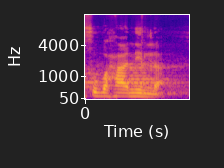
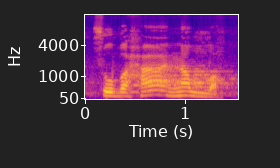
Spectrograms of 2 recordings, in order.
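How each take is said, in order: First: The vowel after subhan is i. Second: The vowel after subhan is a. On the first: The speaker calls it wrong. "atau subhanillah" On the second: The speaker calls it right. "dibaca dengan mansub subhanallah"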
